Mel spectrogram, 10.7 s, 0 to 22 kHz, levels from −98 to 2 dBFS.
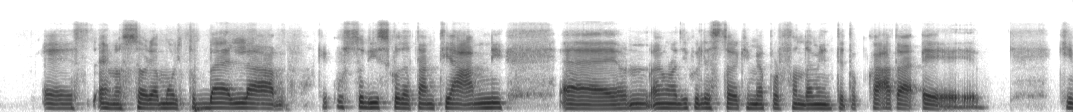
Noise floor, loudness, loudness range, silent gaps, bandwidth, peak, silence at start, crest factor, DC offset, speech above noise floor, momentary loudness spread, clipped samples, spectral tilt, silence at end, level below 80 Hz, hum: -52 dBFS; -22 LUFS; 2 LU; none; 9.6 kHz; -6 dBFS; 0.45 s; 16 dB; under 0.1%; 30 dB; 11 LU; under 0.1%; -6.5 dB/octave; 0 s; -62 dBFS; none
